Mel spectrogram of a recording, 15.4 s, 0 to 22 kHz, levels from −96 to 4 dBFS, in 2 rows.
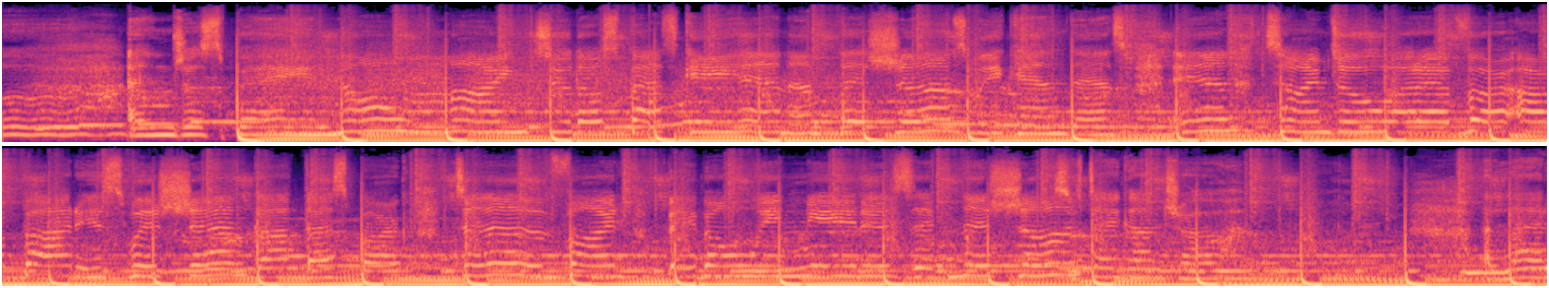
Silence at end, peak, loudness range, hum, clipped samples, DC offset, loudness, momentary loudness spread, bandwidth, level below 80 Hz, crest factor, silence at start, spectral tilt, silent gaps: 0 s; 0 dBFS; 0 LU; none; under 0.1%; under 0.1%; -10 LUFS; 2 LU; over 20 kHz; -10 dBFS; 8 dB; 0 s; -4.5 dB/octave; none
